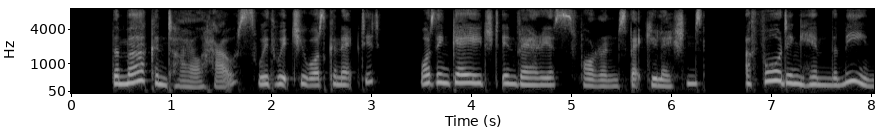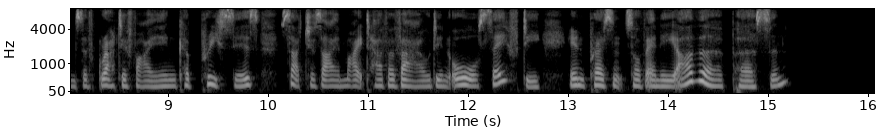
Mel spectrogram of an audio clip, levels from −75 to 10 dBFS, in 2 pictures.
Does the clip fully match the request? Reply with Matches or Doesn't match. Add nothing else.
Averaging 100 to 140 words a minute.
Matches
